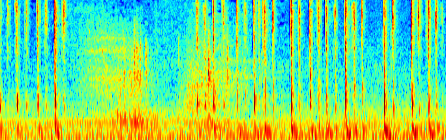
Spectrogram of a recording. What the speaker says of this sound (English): even the keyboard clicks line up with the timing of him actually pressing the keys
